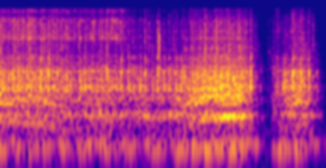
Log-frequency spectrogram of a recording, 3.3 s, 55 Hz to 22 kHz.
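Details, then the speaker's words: 1980s Singer Futura sewing machine (model 1000, 1100 or 2002), just oiled: fast busy clatter with a rattly edge while sewing, then slows and stops; a bit noisy but a good runner, reverse and zigzag seemingly not working. "yeah it's a bit noisy yeah but yeah good a good runner i would say"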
